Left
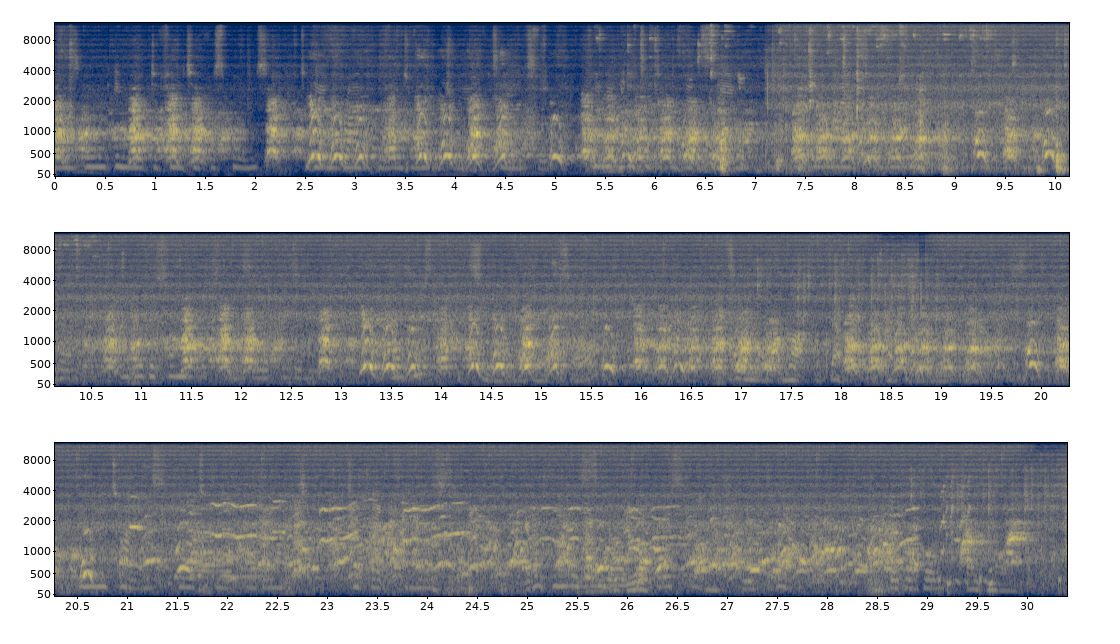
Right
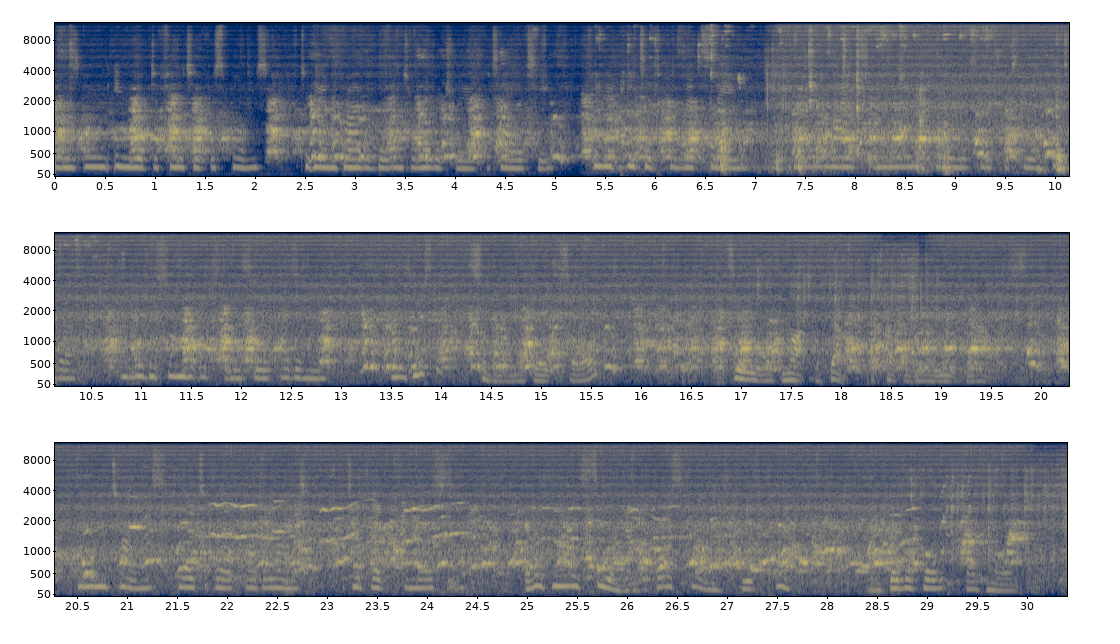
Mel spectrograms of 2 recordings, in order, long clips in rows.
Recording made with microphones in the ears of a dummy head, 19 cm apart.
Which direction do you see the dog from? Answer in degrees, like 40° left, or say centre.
50° left.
